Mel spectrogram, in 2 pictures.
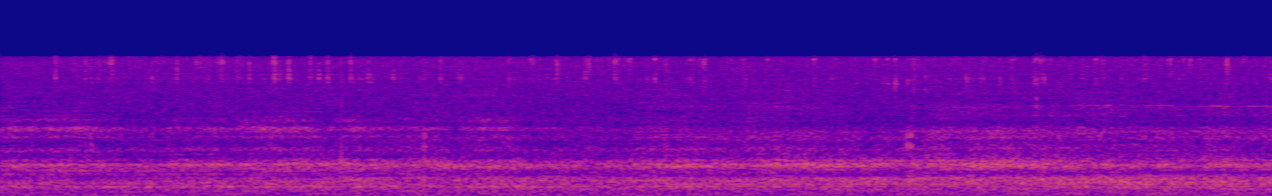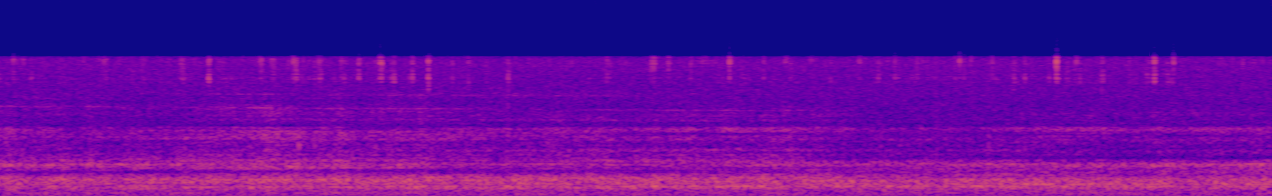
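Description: Wild hedgehog eating from a dish of dry food: fast, continuous chewing and smacking with small crunching clicks, getting slightly louder over the first half.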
